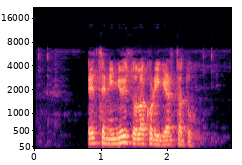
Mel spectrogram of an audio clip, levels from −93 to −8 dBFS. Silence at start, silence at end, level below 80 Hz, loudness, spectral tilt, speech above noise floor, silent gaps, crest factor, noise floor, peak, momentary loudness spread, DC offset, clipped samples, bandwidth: 0.8 s; 0.55 s; -56 dBFS; -17 LUFS; -5 dB/octave; 38 dB; none; 20 dB; -56 dBFS; 0 dBFS; 11 LU; under 0.1%; under 0.1%; 7 kHz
